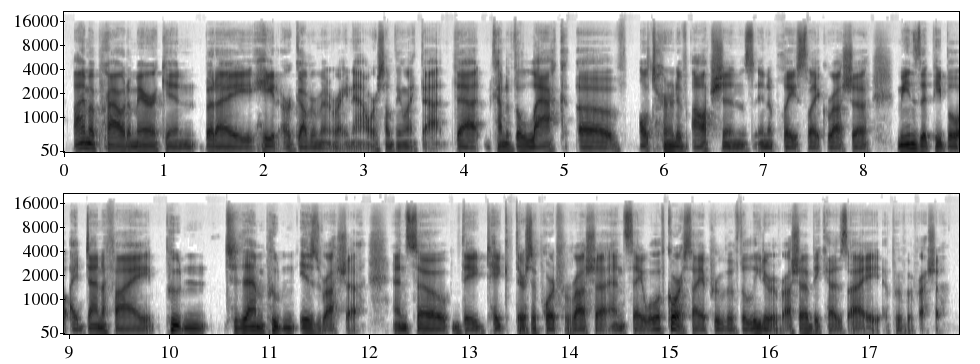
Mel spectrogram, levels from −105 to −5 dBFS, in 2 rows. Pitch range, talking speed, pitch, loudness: 85-100 Hz, 210 wpm, 90 Hz, -21 LUFS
